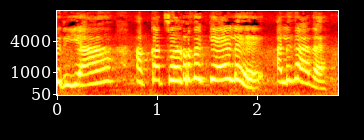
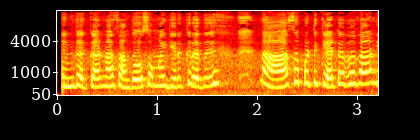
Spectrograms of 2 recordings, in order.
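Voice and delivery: lower, hushed and broken; despairing; 4 semitones lower than usual. Acted. Priya asks how she can ever be happy, despairing. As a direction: let the hope drain out.

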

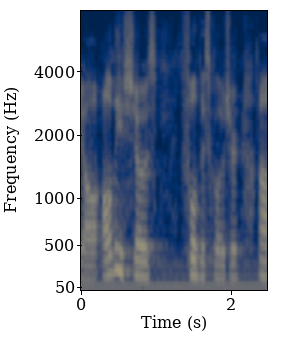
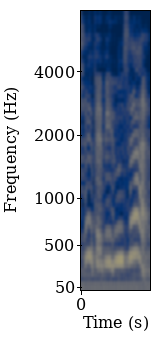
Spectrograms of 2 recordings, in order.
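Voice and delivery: lightly voiced wife; 11 semitones higher than usual. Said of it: "she goes".

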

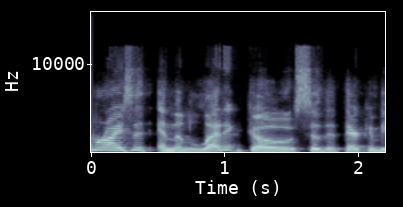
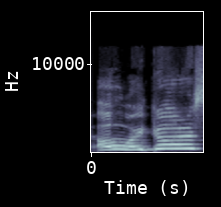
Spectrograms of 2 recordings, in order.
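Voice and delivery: surprised inner thought; 9 semitones higher, 5 dB louder than usual. Retold or imitated. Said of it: "I thought".

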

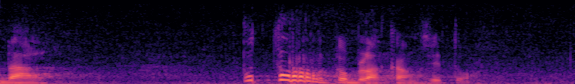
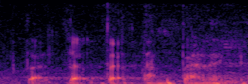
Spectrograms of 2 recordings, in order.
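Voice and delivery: usual speaking voice

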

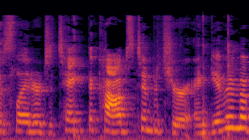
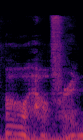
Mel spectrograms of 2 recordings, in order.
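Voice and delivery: hushed, unvoiced whisper; very soft murmured comment under the breath; whispered aside; 3 semitones lower, 20 dB quieter than usual. Real, not acted. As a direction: whisper a small reaction to the story. Quiet aside about the character.

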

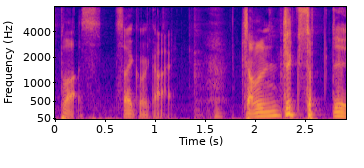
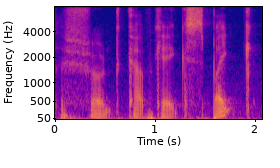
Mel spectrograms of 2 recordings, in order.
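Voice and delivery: whisper; 6 semitones lower, 14 dB quieter, much slower than usual. Real, not acted. Reading quietly to himself.

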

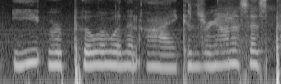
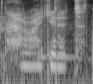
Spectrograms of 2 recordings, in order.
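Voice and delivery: hushed phone show and tell; whispering. Real, not acted.

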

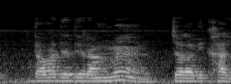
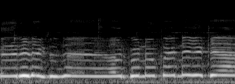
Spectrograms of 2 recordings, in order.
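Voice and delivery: hammed-up high wailing sob; mock sobbing; 4 dB louder than usual. Patient begging the doctor for medicine, hammed-up high sobbing. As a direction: wail it much higher, crying comically. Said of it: "रो मत, रो मत".

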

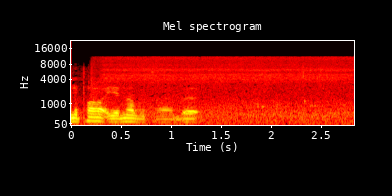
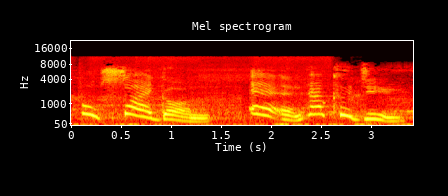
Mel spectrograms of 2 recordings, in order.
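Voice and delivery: high, slow, hammed-up dismay; mock dismay; 8 semitones higher, slower than usual. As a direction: stretch it out like a betrayed friend. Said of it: "We'd be like".

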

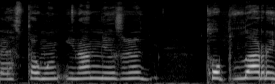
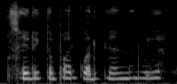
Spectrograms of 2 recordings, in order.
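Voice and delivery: normal talking voice

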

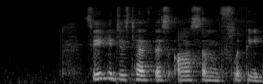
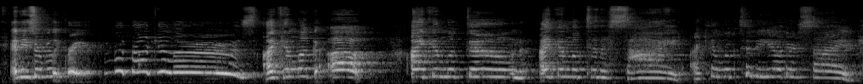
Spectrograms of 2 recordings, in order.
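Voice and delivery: high, bright, laughing pretend-play voice; playful storytime; 11 semitones higher than usual. Librarian pretending with toy binoculars for kids, high playful.

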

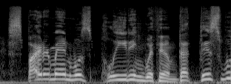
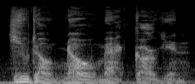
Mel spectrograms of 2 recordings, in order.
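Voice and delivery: very low, softer villain voice; Scorpion replying; 5 dB quieter than usual. A narrator's reading. Reeling Scorpion refusing to give up, replying deep and low. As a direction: drop deep and quiet for the villain. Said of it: "the Scorpion would reply".

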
